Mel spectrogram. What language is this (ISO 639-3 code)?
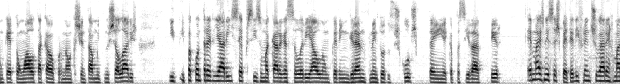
por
